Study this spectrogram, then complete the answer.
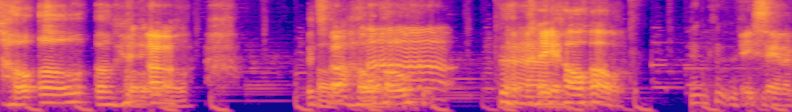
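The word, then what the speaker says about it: Ho-Oh: the legendary the pokemon it's pronounced ho oh okay hey hello hey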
